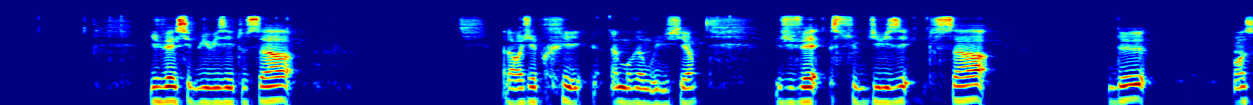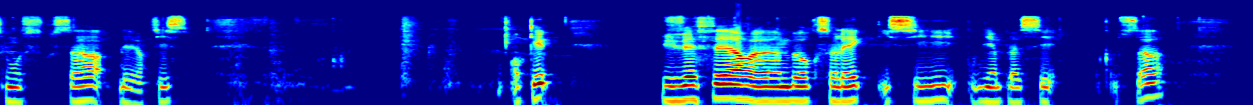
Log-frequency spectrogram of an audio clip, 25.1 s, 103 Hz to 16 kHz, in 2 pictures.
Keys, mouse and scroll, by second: 0.1 a, 0.4-1.1 middle drag, 1.1 right click, 2.9-4.9 drag, 5.1 click, 6.0 right click, 7.2 right click, 9.3-12.2 drag, 12.2 w, 13.8 scroll down 1, 14.2-15.2 middle drag, 15.2 KP_3, 15.9 scroll up 1, 16.4 Tab, 17.1-17.4 shift+scroll up 1, 18.0 z, 19.5 right click, 19.8 b, 21.1 g, 23.8 right click, 24.0 b.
